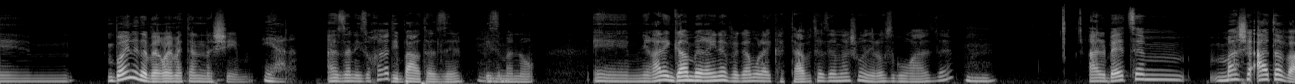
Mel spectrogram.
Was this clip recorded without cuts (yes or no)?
no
